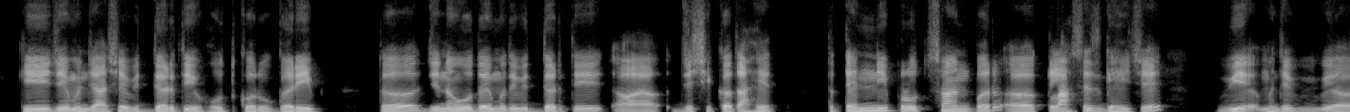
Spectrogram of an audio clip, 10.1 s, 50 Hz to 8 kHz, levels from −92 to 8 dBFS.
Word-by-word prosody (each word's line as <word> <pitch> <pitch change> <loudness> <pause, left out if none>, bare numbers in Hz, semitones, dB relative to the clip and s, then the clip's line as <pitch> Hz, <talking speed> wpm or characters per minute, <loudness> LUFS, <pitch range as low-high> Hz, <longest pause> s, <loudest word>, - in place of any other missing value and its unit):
की 140 0 +4
जे 145 +1 +3
म्हणजे 145 0 +1
असे 145 +1 +1
विद्यार्थी 135 +1 +1
होतकरू, 115 0 -4
गरीब, 115 -2 +4 0.5
तर 155 +5 +3
जे 145 - +1
नवोदयमध्ये 155 +2 +2
विद्यार्थी 150 +2 0 0.2
अ, 125 -3 0 0.2
जे 150 - -2
शिकत 155 +1 -1
आहेत, 140 -2 +1 0.4
तर - - -6
त्यांनी 160 +3 +3
प्रोत्साहनपर 155 +2 0
अ, 135 0 +1
क्लासेस 155 +2 +1
घ्यायचे, 130 - -1 0.5
वि 155 +3 +5
अ, - - -4
म्हणजे 145 +3 -2
व 145 -1 -7
व 140 - +1
145 Hz, 155 wpm, -23 LUFS, 135-155 Hz, 0.5 s, वि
